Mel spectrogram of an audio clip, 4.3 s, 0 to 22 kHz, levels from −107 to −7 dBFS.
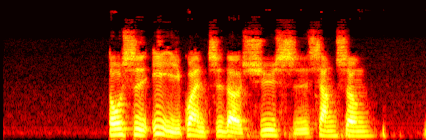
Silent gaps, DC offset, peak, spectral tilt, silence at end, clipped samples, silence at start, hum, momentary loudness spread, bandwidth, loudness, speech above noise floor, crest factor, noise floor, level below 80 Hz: none; under 0.1%; -2 dBFS; -5.5 dB/octave; 0.4 s; under 0.1%; 1.1 s; none; 9 LU; 9.2 kHz; -19 LUFS; 54 dB; 18 dB; -72 dBFS; -62 dBFS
